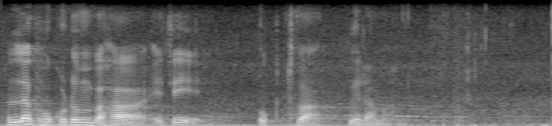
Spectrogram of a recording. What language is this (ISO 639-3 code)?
san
